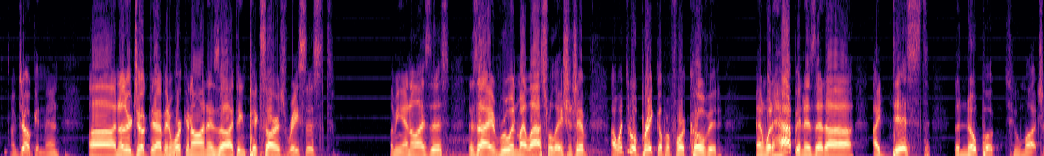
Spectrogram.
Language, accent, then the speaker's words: English; Mexico; now in United States; I am Mexican from Mexico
